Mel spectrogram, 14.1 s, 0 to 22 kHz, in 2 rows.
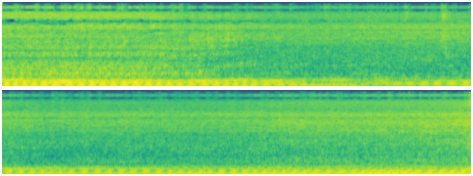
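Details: Cold start of a 2JZ-GTE-swapped Lexus SC300 with a 4-inch straight-pipe exhaust, not yet fully tuned, on an EMU Classic ECU: loud six settles into a steady, even idle after a brief dip, no hunting or surging; healthy.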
